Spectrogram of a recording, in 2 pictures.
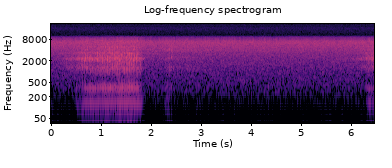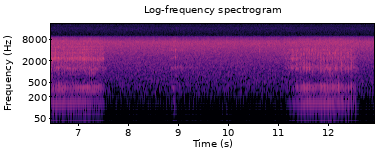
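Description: A Rottweiler snores in slow, rasping breaths, one long rumbling snore roughly every five seconds.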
